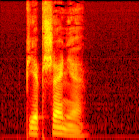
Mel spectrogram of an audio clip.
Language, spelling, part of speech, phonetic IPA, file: Polish, pieprzenie, noun, [pʲjɛˈpʃɛ̃ɲɛ], Pl-pieprzenie.ogg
